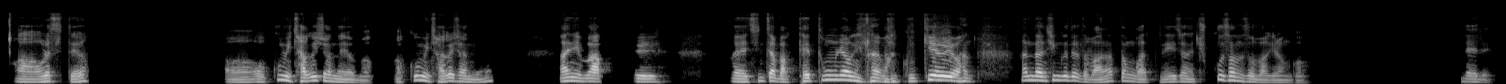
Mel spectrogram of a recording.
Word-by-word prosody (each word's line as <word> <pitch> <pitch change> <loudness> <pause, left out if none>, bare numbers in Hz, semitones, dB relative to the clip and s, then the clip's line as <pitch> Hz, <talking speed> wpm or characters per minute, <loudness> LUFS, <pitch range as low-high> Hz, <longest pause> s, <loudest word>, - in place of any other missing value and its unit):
아 130 - -3 0.2
어렸을 140 +1 0
때요? 130 +5 -1 1.4
아 - - -8
어 115 +1 -5
꿈이 200 -4 +1
작으셨네요. 150 -8 +1
막 95 -1 -10 0.2
아 110 - -11
꿈이 195 -3 +1
작으셨네요. 135 0 -2 0.7
아니 160 +1 +3
막 140 -2 +4 0.3
네 130 -2 0 0.7
네. 130 -2 +1
진짜 160 +6 +1
막 125 -3 -1
대통령이나 165 -2 +3
막 130 0 -3
국회의원 175 +1 +6 0.5
한다는 190 0 +3
친구들도 185 -8 -1
많았던 145 +7 -4
것 120 - -4
같은데 115 +2 -9
예전에 130 -2 -4
축구 215 - -6
선수 165 -9 -1
막 105 -1 -6
이런 100 -1 -9
거. 95 0 -16 1.5
네네. 125 -6 -9
140 Hz, 275 characters per minute, -21 LUFS, 120-165 Hz, 1.5 s, 국회의원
